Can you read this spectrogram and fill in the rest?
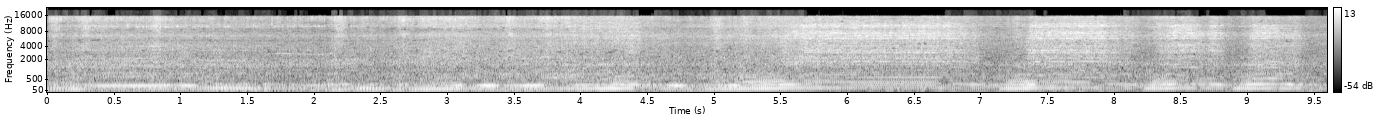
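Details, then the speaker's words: TVS XL100 BS6 after new head/camshaft set and ECM replacement, fault cleared, earlier complaint of starting but no pickup: a small engine revs cleanly up and down with no misses. Normal running and revving, pickup better than before. "சூப்பராக இருக்குது வண்டி பார்த்தீங்கன்னா."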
